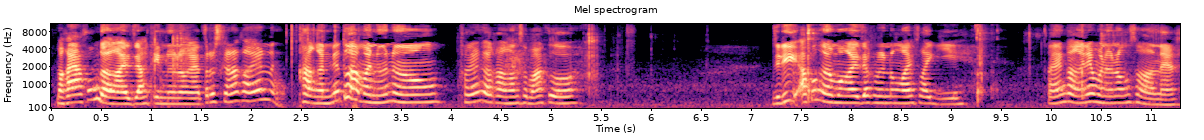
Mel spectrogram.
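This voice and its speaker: A woman's voice: high-pitched, fairly quick, pauses often, noisy background. A young woman from Indonesia hosting a casual livestream chat with her viewers, playful and pouty, mixing in English phrases. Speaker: idol livestream host.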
